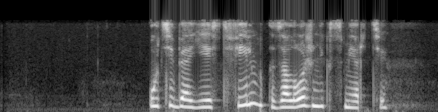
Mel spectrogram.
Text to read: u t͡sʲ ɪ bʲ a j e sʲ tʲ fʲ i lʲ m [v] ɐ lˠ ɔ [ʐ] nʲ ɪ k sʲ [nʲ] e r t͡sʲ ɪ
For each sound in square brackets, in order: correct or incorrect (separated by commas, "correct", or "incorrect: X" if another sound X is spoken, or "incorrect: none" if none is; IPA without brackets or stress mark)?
incorrect: z, correct, incorrect: mʲ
